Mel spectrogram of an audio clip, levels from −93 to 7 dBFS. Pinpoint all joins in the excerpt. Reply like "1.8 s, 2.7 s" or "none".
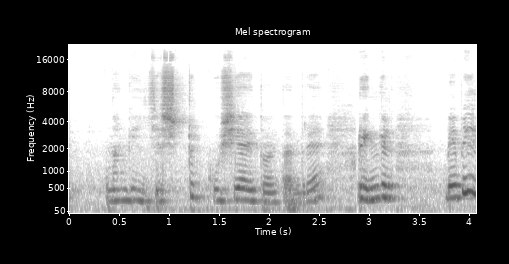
2.9 s

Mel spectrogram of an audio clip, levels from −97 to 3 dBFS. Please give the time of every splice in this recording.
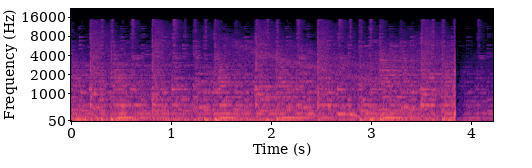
2.9 s

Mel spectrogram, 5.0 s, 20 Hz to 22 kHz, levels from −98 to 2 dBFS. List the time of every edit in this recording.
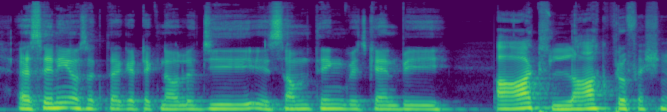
3.6 s

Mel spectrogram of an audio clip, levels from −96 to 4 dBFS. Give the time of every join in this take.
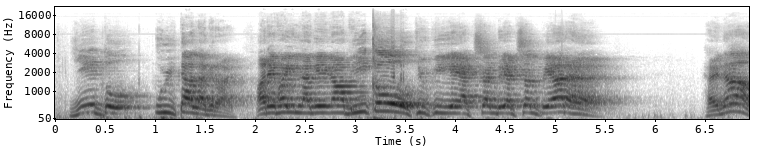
none

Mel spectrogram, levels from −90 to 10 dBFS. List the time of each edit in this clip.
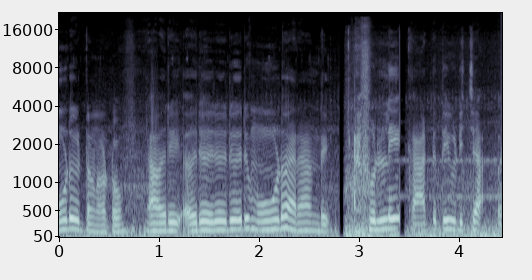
2.9 s, 3.5 s

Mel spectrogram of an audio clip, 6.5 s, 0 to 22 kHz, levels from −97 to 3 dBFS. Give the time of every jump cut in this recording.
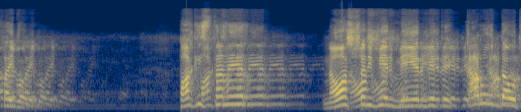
none

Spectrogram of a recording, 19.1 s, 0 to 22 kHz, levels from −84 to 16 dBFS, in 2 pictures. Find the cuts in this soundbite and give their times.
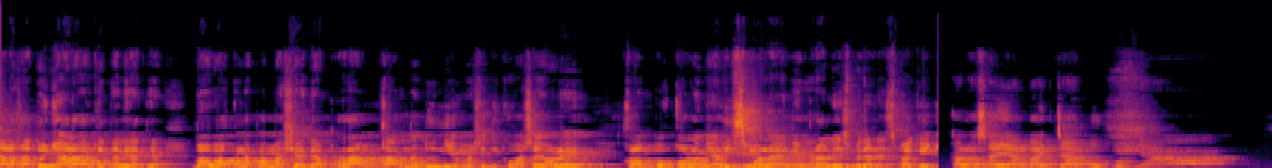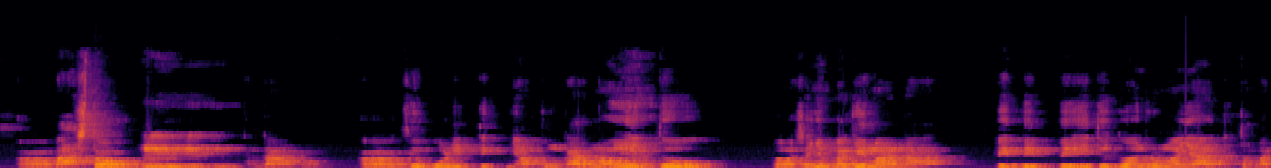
7.0 s

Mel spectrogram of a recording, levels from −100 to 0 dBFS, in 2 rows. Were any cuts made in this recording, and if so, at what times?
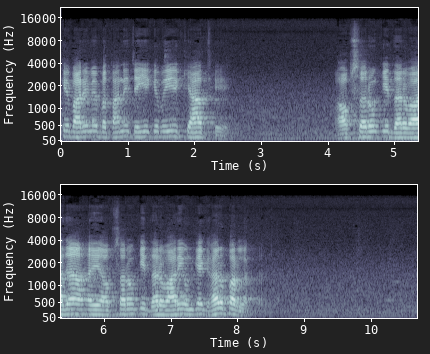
3.0 s

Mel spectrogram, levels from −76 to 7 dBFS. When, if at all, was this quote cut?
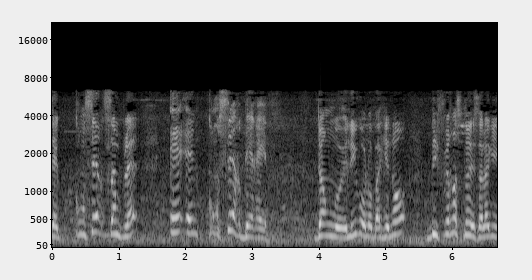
none

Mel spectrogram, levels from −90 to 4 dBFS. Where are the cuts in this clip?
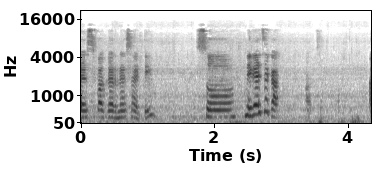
none

